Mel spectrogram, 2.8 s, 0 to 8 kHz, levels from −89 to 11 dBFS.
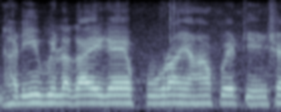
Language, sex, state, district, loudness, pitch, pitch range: Hindi, male, Maharashtra, Mumbai Suburban, -15 LUFS, 165 Hz, 160-170 Hz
